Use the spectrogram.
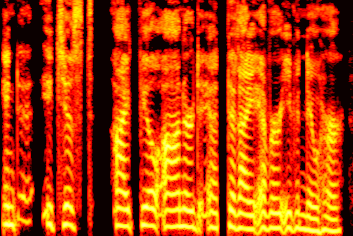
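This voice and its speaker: A woman telling a personal story as a podcast guest, warm and fondly reflective. Her voice sits in a middle range with a dry, close recording. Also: medium pitch, lively intonation, normal speed, dry recording. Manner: warm, fond, gently reflective. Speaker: guest, novelist and podcast creator. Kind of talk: conversational storytelling.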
